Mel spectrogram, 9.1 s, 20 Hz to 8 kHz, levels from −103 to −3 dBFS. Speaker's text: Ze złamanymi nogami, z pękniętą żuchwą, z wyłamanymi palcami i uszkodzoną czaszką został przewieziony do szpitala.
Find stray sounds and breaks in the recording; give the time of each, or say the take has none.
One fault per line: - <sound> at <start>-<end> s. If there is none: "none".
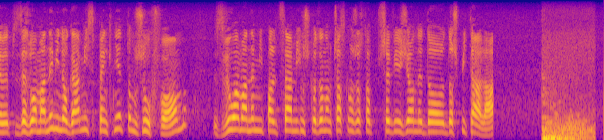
- thud at 8.1-8.9 s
